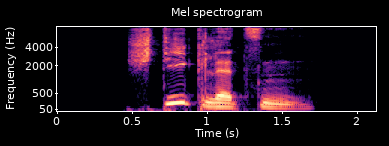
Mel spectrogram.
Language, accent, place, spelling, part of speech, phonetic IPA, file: German, Germany, Berlin, Stieglitzen, noun, [ˈʃtiːˌɡlɪt͡sn̩], De-Stieglitzen.ogg
- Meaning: dative plural of Stieglitz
